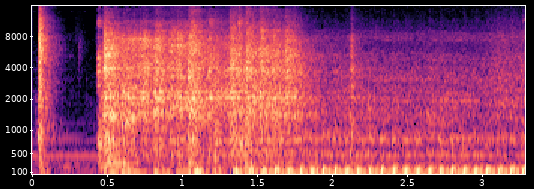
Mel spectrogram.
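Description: A Bajaj RE 200 fuel-injected engine cranks and catches after a brief quiet moment, then settles into a loud, steady, rhythmic idle with regular pulsing beats close by.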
